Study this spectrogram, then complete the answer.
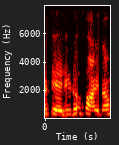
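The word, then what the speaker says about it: Pteridophyta: टेरिडोफायटा मधले जे आहेत आता टेरिडोफायटा म्हणताना सुद्धा त्याच्या स्पेलिंग मध्ये सुरुवातीला पी येत बरं का पी वरून नाही पी वरून सुरुवात होते त्यामुळे त्याचे स्पेलिंग नीट लक्षात ठेला म्हणताना आपण टेरिडोज म्हणणार पण त्याच्यामध्ये पी असतो या गटामधली जे वनस्पती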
